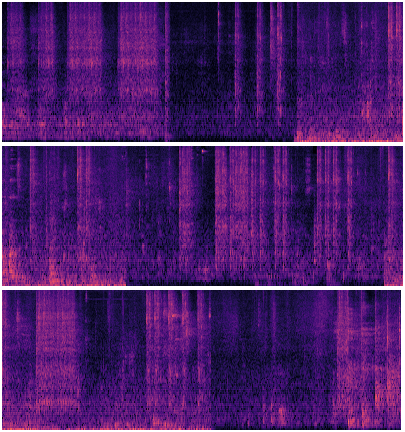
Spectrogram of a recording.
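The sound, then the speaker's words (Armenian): Photo cameras click in rapid, dense bursts at an agreement signing ceremony at a technical university in Cologne, with loud stretches of shutter clatter broken by brief quieter gaps. “Սա համաձայնագրի այդ արարողությունն էր, լուսանկարչական ապարատներն էին չափսում։”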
